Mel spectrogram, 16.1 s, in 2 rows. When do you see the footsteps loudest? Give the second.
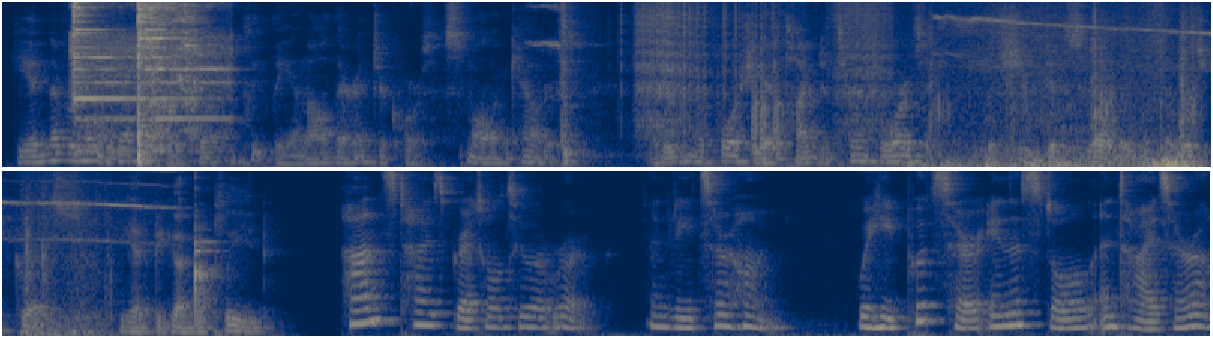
8 s.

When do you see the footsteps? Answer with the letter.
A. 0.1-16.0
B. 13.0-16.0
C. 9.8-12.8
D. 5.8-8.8
D.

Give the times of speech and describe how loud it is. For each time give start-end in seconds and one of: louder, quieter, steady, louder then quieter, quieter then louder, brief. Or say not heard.
0.1-16.0 louder.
